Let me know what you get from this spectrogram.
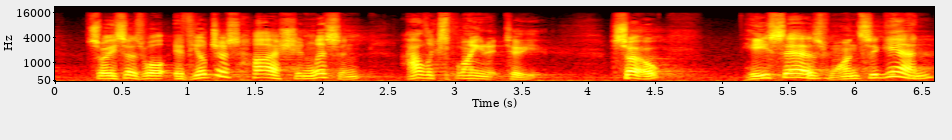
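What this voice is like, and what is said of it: Usual voice. Nothing is said of it.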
